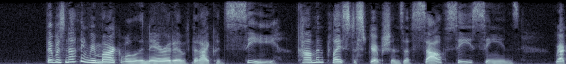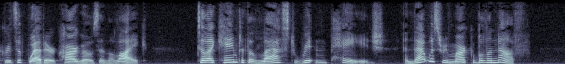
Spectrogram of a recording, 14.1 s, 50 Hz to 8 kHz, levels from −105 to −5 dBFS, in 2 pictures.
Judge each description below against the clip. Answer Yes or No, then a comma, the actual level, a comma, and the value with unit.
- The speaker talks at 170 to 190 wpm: No, average, 160 wpm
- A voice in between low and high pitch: No, high, 200 Hz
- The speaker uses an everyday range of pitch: No, wide, 6.0 semitones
